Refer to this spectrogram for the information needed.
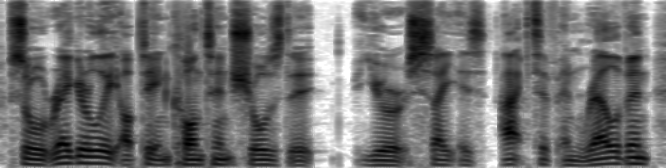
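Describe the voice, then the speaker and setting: A low, mellow-toned man walks through a screen-share tutorial in a loose, chatty way, leaning on "um" and "right?". His voice is a little hoarse from losing it. The sound is dry and close. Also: dry recording. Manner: loose, filler-heavy, keeps checking in with "right?". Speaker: SEO tutor. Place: at home.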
